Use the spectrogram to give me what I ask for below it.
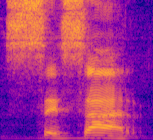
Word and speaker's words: cesar: César, no el nombre, es cesar. Sar, sílaba tónica aguda, porque está en el último lugar.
